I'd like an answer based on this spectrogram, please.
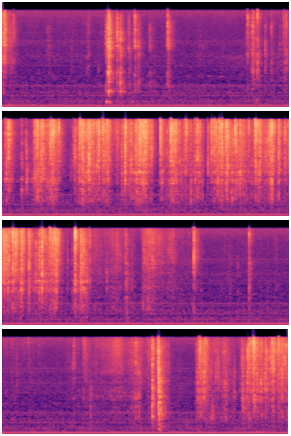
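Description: Craft-kit packaging and small tools being handled at close range: plastic crinkling and light clicking from about four to nine seconds in, with a sharp tap just over a second in and another near the end, over a steady low hum.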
